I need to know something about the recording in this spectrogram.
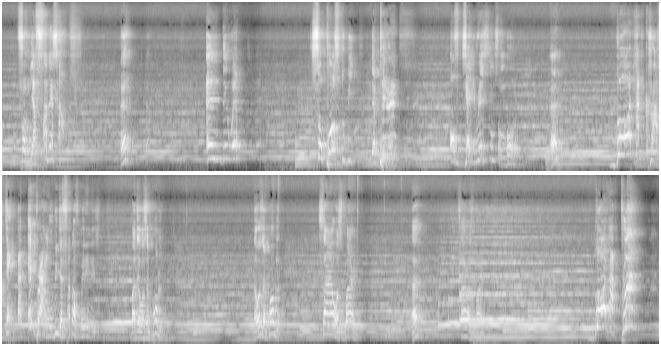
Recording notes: This message was preached at the Miracle Service.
